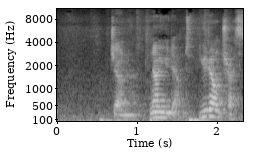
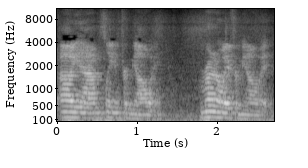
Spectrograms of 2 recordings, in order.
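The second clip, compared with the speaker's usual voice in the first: offhand and easy, a bit quieter; casual shrug; 4 semitones lower, 8 dB quieter, faster than usual. Retold or imitated. Preacher imitating Jonah telling the sailors, casually offhand. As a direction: toss it off like it's nothing. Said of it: "he just kinda casually was like".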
